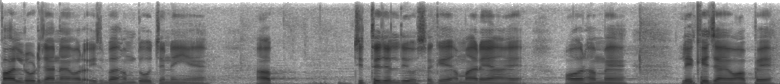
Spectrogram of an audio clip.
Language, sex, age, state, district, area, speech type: Hindi, male, 18-30, Rajasthan, Jodhpur, urban, spontaneous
